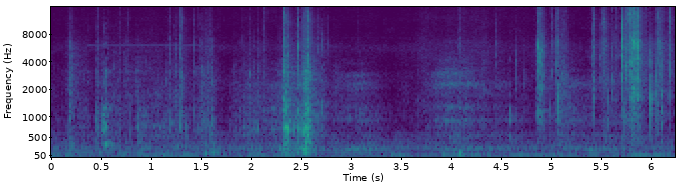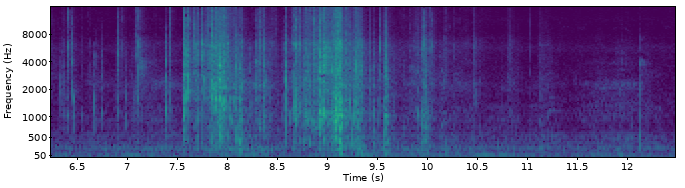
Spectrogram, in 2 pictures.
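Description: Foil trading-card pack wrapper being torn open and crinkled in several bursts, loudest about eight to nine and a half seconds in, with light clicks of cards being handled between.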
